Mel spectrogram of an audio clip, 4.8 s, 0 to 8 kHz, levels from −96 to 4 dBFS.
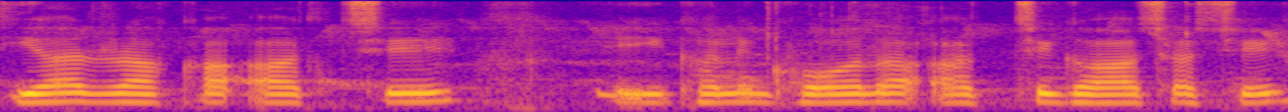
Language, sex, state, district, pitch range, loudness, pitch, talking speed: Bengali, male, West Bengal, Jhargram, 175-195 Hz, -17 LUFS, 180 Hz, 110 wpm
